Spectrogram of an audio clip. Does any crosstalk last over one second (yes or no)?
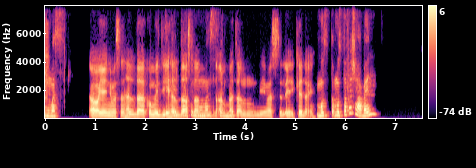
yes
